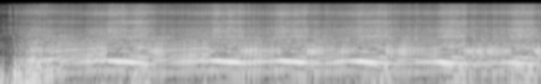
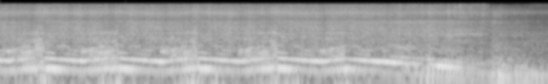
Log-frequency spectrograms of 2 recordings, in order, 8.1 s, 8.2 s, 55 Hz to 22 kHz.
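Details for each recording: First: Honda Karisma with carburetor, tested in an open field. At about 3/4 throttle and above, held revs surge and sag every 1.5 seconds, like hitting a limiter: a "ngok" sound resembling a carb fault. It is actually an electrical misfire from a loose charging-circuit fuse. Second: Honda Supra X 125 single-cylinder with carburetor (Karisma unit also mentioned), brought in for an "ngok" snoring noise when throttled, tested in a rice field: clean revs that climb and fall smoothly several times, no bogging or stumble; running healthy.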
